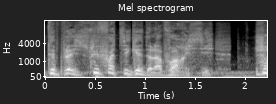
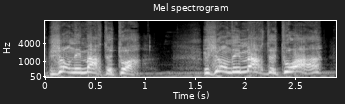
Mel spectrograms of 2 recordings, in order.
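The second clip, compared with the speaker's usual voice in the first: higher, louder, fed-up yelling; angry shout; 10 semitones higher, 3 dB louder than usual. Acted. Son yelling at the girlfriend at his door, furious. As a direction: blast her away in fury.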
